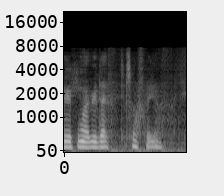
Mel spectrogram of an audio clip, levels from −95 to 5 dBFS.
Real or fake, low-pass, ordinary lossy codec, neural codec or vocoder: fake; none; none; codec, 16 kHz, 1 kbps, FunCodec, trained on Chinese and English, 50 frames a second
